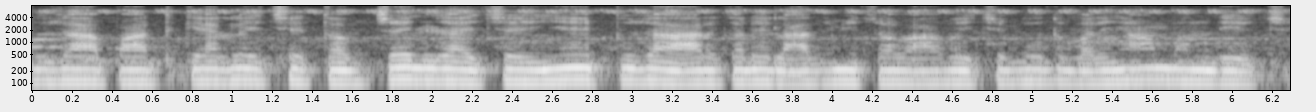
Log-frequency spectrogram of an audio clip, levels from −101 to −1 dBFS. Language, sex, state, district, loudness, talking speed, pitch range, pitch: Maithili, male, Bihar, Samastipur, -18 LUFS, 210 wpm, 105-115 Hz, 110 Hz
